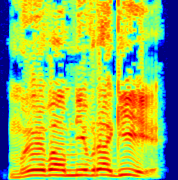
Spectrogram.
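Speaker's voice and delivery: loud slow call to the walls; shout. A narrator's reading. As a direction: call out from afar. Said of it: "крикнул Гуннар заранее". (крик издалека)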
